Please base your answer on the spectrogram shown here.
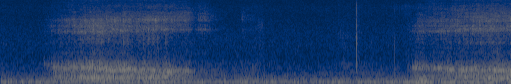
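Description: Two rough, rattling breathing sounds with a quieter gap between them, with room noise behind; snoring.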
